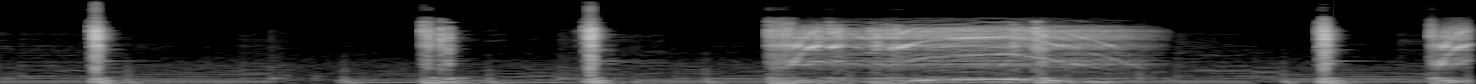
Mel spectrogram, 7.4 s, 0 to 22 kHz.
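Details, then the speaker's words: 2018 Chevrolet Malibu starter motor, removed, bench-tested by jumping terminals A and B after click-no-crank fault: sharp solenoid click, then about two seconds of strong high whirring spin-up and wind-down; starter engages and turns normally. "Como pueden ver, está funcionando otra vez el motor de arranque."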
